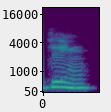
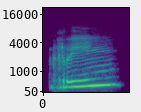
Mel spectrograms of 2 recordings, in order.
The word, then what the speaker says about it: rin: Entonces aquí dice ring nupi, pero se pronuncia jing en la variante dialectal en donde me encuentro yo. Hay otras personas que dicen ring, ran, jing o ring, ¿verdad?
